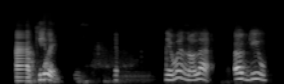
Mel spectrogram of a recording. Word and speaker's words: argue: Nếu mà nó là argue, nếu mà nó là chỉ có chữ ue thôi thì mình sẽ đọc là trọng âm thứ hai, argue.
